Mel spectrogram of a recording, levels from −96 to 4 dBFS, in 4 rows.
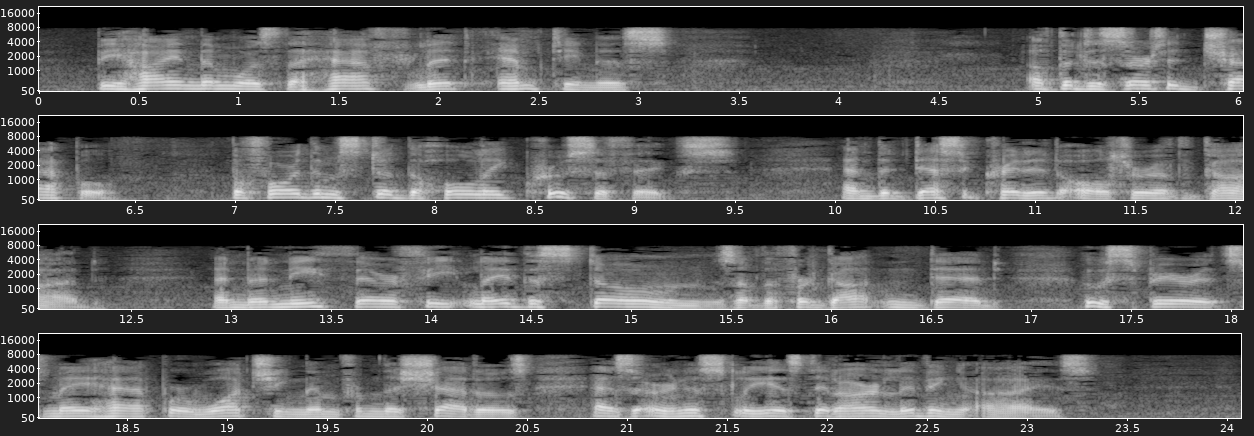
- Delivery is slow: Yes, slow, 125 wpm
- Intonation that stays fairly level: No, average, 3.7 semitones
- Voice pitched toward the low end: Yes, low, 130 Hz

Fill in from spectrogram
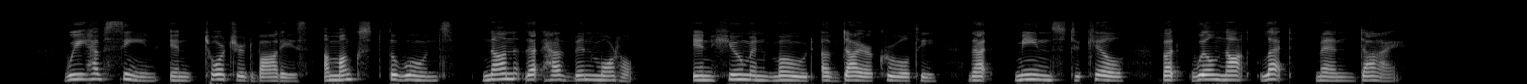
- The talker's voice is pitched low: No, high, 200 Hz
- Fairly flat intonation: No, average, 3.7 semitones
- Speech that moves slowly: Yes, slow, 115 wpm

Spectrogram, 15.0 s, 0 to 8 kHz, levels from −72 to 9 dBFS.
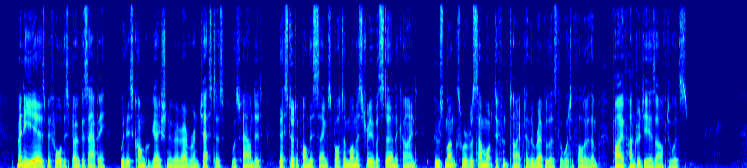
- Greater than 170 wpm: Yes, average, 185 wpm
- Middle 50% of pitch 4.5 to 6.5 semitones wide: No, average, 4.0 semitones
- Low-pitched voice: Yes, very low, 85 Hz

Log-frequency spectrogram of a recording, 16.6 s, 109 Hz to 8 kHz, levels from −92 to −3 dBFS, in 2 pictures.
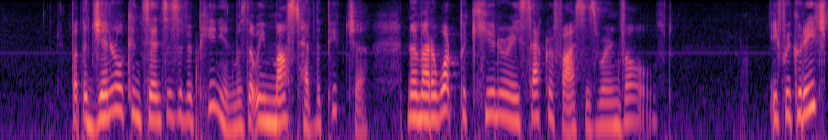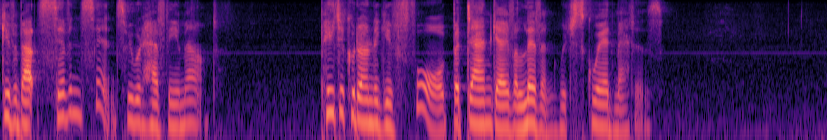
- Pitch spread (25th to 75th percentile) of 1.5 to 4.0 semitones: No, average, 5.2 semitones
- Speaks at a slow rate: No, average, 165 wpm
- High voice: Yes, high, 195 Hz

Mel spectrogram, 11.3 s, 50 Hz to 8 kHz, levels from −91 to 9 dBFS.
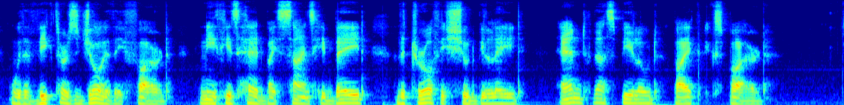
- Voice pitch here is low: Yes, very low, 95 Hz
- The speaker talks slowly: Yes, slow, 120 wpm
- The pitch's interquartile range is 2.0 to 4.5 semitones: Yes, average, 3.5 semitones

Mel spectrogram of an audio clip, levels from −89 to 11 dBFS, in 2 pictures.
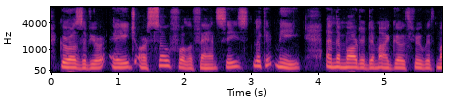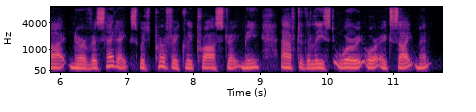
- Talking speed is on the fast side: No, average, 165 wpm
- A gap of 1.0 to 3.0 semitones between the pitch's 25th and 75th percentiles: Yes, average, 2.7 semitones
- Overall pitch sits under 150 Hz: Yes, medium, 140 Hz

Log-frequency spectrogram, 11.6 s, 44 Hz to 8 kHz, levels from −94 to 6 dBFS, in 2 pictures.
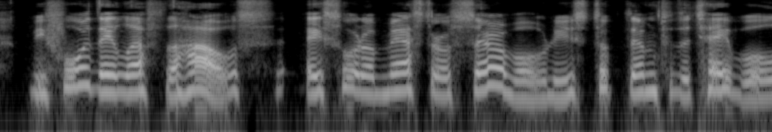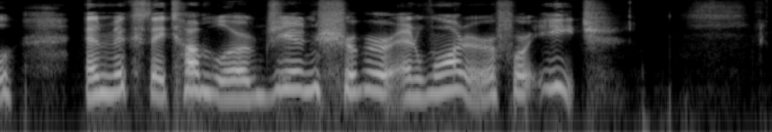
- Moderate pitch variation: Yes, average, 3.7 semitones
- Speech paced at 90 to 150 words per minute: Yes, average, 140 wpm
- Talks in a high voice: Yes, high, 210 Hz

